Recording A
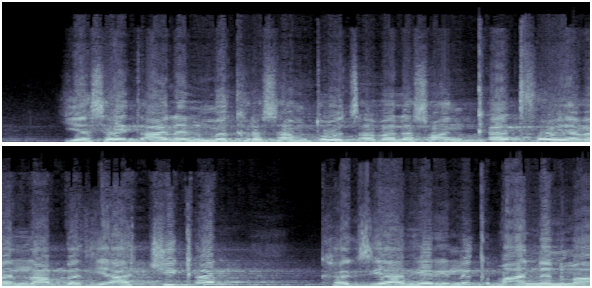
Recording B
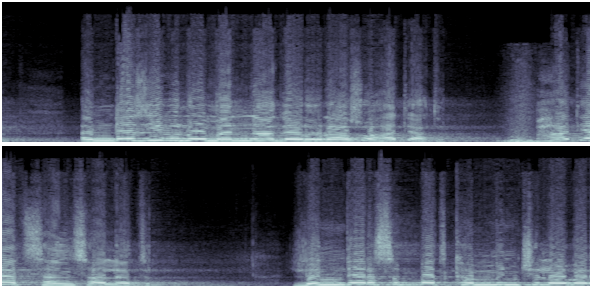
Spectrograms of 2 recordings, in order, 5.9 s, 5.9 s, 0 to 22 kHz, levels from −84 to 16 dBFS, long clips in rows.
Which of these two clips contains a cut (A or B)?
B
